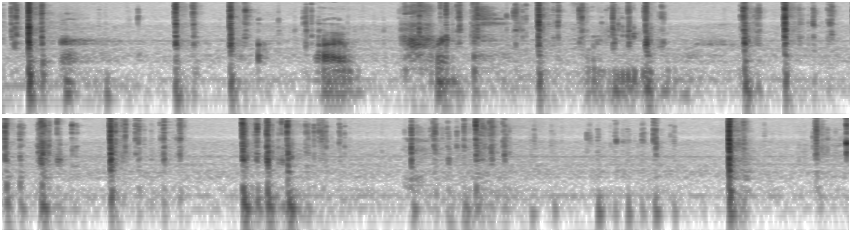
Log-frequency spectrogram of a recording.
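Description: Typing on a computer keyboard: quick, irregular runs of keystroke clicks with short pauses between them.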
